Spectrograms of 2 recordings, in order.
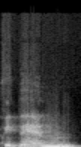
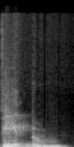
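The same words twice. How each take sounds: First: The word 'them' is said with a full vowel. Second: The word 'them' is reduced with a schwa. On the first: The speaker calls it wrong. "It's not feed them" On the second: The speaker calls it right. "It's a them is weak with the schwa"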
